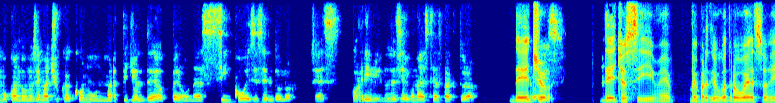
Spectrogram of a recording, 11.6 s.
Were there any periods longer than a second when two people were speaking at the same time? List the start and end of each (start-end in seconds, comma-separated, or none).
none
